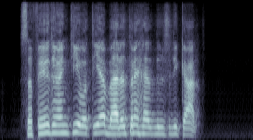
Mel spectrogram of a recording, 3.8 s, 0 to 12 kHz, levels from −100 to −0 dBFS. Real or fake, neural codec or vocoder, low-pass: fake; codec, 16 kHz in and 24 kHz out, 0.4 kbps, LongCat-Audio-Codec, two codebook decoder; 10.8 kHz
